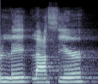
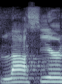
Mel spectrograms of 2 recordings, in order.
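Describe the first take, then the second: First: "late" slowed and stressed as a correction. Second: Said in the usual way. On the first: Shown as a demonstration. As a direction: lean slowly on "late" in "late last year".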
